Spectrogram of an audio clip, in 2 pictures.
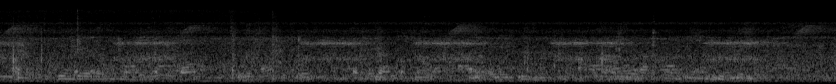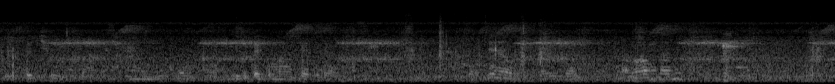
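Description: A baby monkey suckles softly.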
